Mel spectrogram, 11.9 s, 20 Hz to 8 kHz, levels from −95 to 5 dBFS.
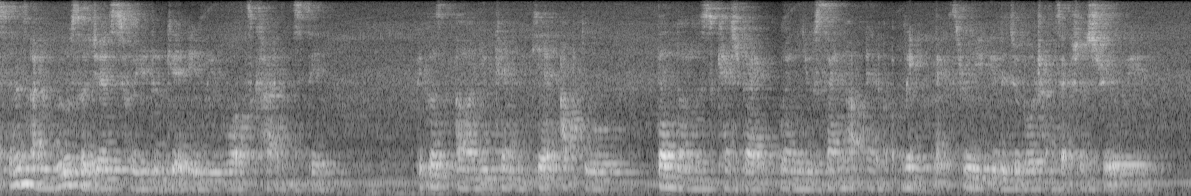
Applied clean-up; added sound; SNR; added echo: none; Tools; 18 dB; reverberation time 0.7 s.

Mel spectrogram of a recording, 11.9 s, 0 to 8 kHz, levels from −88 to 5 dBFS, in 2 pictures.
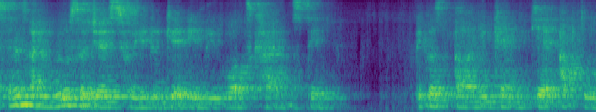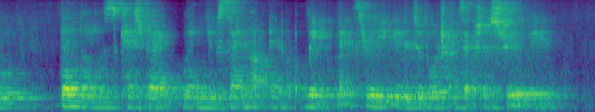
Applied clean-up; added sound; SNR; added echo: neural separator model SepFormer DNS4.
